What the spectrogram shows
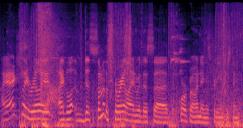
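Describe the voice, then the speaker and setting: A man's voice: fairly high pitch, quick pace. A man doing casual, playful live gameplay commentary and chatting to his viewers as a streamer. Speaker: video game streamer. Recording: game noise and gunfire behind. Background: video game gunfire.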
